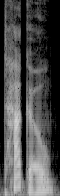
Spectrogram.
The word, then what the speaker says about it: taco: mastering those nuances so Taco with a softer t almost like a d got it it's like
